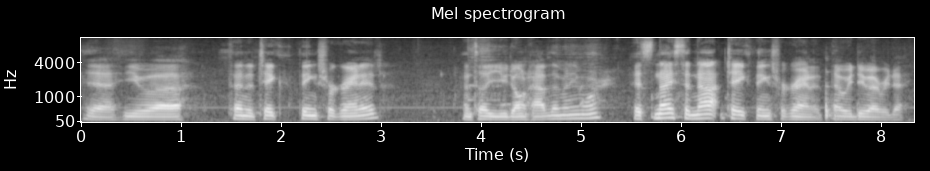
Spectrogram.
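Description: A young man with a mid-pitched voice talks casually to camera as a travel vlogger. He sounds laid-back yet enthusiastic, using plenty of slang, with some ambient noise around him. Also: normal speed. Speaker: travel vlog host.

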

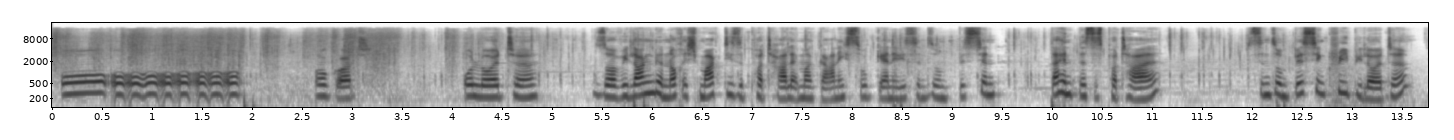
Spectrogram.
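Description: A woman hosting a let's play, chatting and exclaiming excitably as she comments on the game. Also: a little high, moderate pace, a little hiss or hum. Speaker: gaming channel host.

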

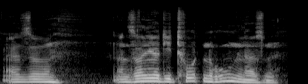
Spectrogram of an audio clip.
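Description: An actor playing a blunt, scornful ex-navy lighthouse keeper in a German crime radio play, disdainful in manner. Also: male voice, mid-range voice, normal speed, dark tone, lightly acted. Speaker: actor in an audio drama.

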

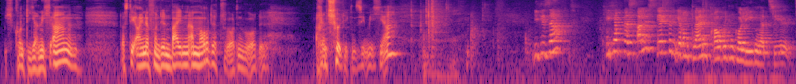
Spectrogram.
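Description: A Paris concierge in a radio crime drama, a woman who loves to gossip. Her voice sits a little low but swings widely up and down as she confides her firm opinions. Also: big pitch swings, normal speed, long pauses, slight background noise. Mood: chatty, confiding. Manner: chatty, confiding, opinionated storytelling. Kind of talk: German radio crime play acting.

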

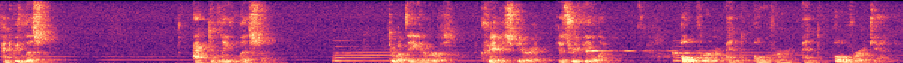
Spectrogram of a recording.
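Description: Deep male voice, soothing meditation leader, measured phrasing, very reverberant room, distant mic. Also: animated, dark tone. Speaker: minister leading guided meditation. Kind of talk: guided meditation, spiritual talk. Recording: echoey room, distant mic, faint music.

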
